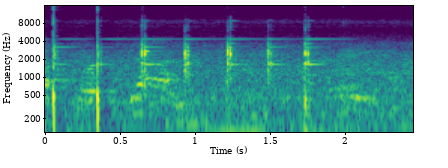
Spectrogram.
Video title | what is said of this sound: biyak makina yamaha fz | hawakan nyo rito sa dulong to, pukpukin nyo. Ayan. Kumakalog.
